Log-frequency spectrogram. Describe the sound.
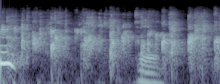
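A crowd applauds, a steady wash of overlapping claps that runs the whole time, with a voice briefly rising over the clapping partway through.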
